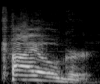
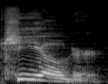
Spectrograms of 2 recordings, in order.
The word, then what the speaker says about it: Kyogre: Nino, the Japanese spelling is unambiguously pronounced Kyogre, not Kyogre.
